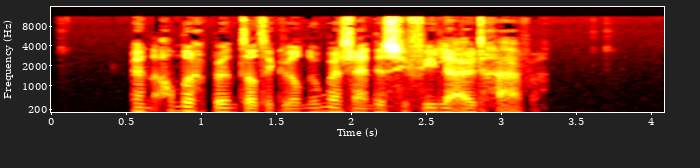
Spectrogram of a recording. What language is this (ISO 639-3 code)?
nld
